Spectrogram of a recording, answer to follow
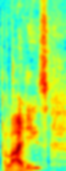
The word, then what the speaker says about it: Polites: I know how I've seen it's spelled sort of like polite. I'm just trying to remember how to pronounce it. Polites.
